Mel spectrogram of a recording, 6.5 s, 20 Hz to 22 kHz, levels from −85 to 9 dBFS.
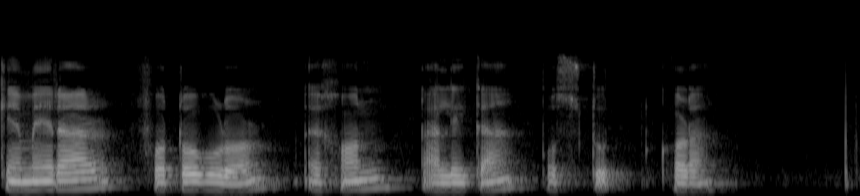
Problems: none marked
